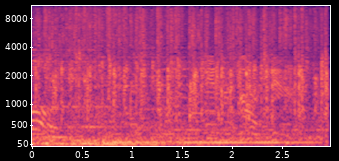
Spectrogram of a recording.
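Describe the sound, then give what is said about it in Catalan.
An audience applauds steadily for about three seconds, a dense, even wash of many hands clapping at once, with some voices mixed in underneath. “Podeu aplaudir.”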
